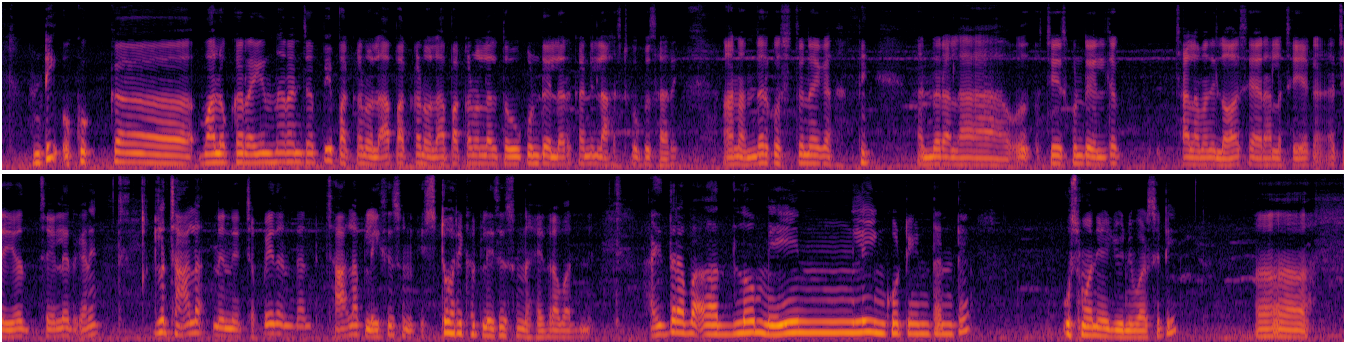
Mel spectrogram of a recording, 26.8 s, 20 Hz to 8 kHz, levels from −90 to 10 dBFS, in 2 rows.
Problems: background sounds at intervals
